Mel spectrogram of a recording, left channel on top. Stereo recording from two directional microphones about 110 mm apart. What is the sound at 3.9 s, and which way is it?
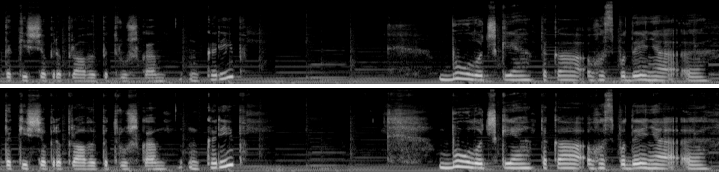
Music, 45° right (ahead or behind).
